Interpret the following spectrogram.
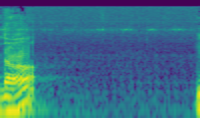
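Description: A man's spoken word into a microphone ends shortly after the start, followed by a pause in which faint crickets chirp steadily, a high, evenly pulsing chirp several times a second.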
